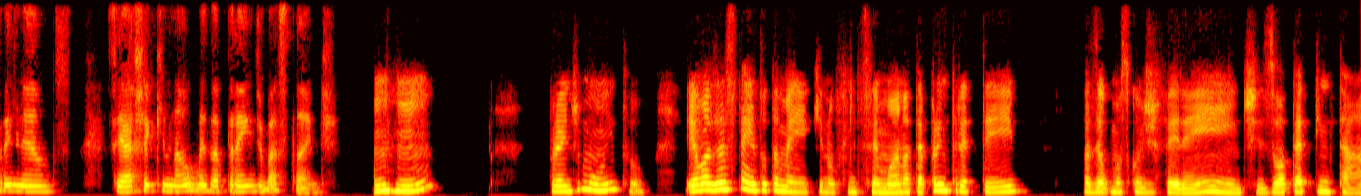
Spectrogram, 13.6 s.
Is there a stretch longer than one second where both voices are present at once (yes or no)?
no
